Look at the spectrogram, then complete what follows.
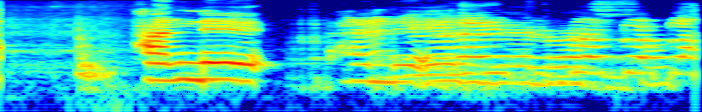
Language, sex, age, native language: Icelandic, male, 9, Icelandic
